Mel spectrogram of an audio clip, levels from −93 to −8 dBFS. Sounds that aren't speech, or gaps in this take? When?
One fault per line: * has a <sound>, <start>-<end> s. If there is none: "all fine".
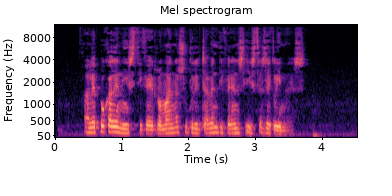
all fine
